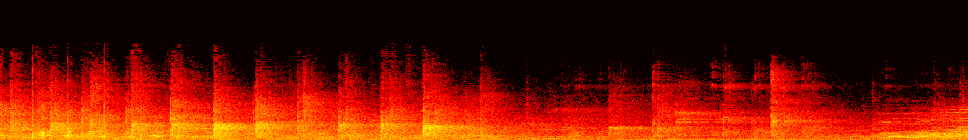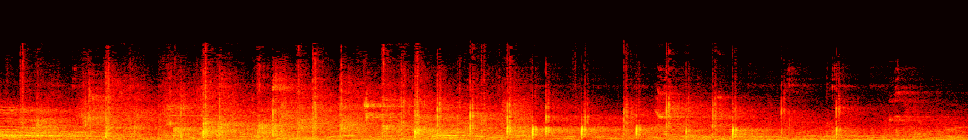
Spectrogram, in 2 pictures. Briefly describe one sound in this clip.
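Table tennis balls click sharply off paddles and tables in a large echoing hall.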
